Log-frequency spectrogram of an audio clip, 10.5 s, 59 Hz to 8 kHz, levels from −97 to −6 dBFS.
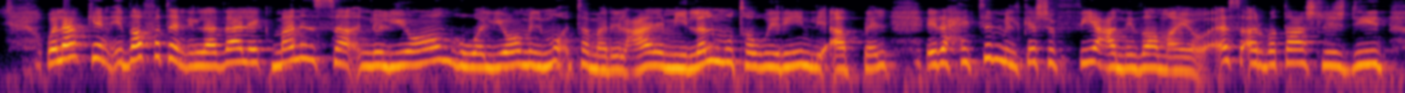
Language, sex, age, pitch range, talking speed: Arabic, female, 10-29, 235-290 Hz, 150 wpm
